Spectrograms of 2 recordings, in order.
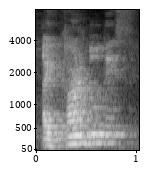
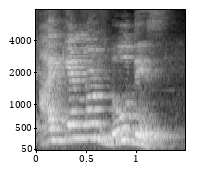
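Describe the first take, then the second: First: Can and not are merged into one short word. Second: Can and not are said as two full words.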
